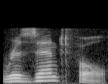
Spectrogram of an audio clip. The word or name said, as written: resentful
